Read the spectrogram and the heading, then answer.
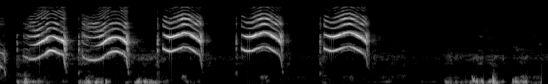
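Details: Rose-ringed parakeet, a native pet bird that talks, gives five loud arched screeches about once every 0.8 seconds. Low knocking sounds come between them, then a quiet rustling tail.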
